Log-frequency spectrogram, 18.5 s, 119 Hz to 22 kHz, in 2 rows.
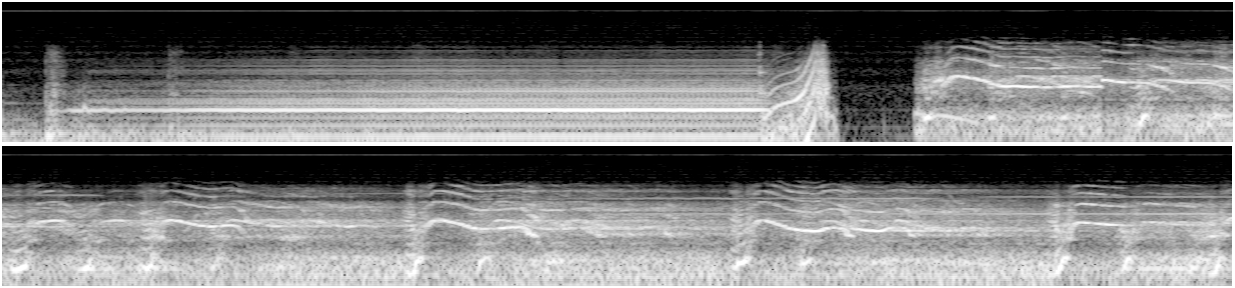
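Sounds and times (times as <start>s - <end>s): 
whale song with moaning calls sweeping in pitch: 0.5s - 2.6s, 6.9s - 18.4s
low sustained drone: 0.5s - 6.0s, 7.2s - 18.4s.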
